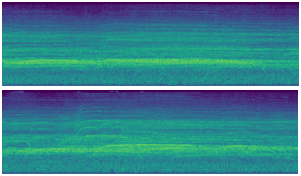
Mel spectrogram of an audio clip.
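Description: A young man sings through a microphone.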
